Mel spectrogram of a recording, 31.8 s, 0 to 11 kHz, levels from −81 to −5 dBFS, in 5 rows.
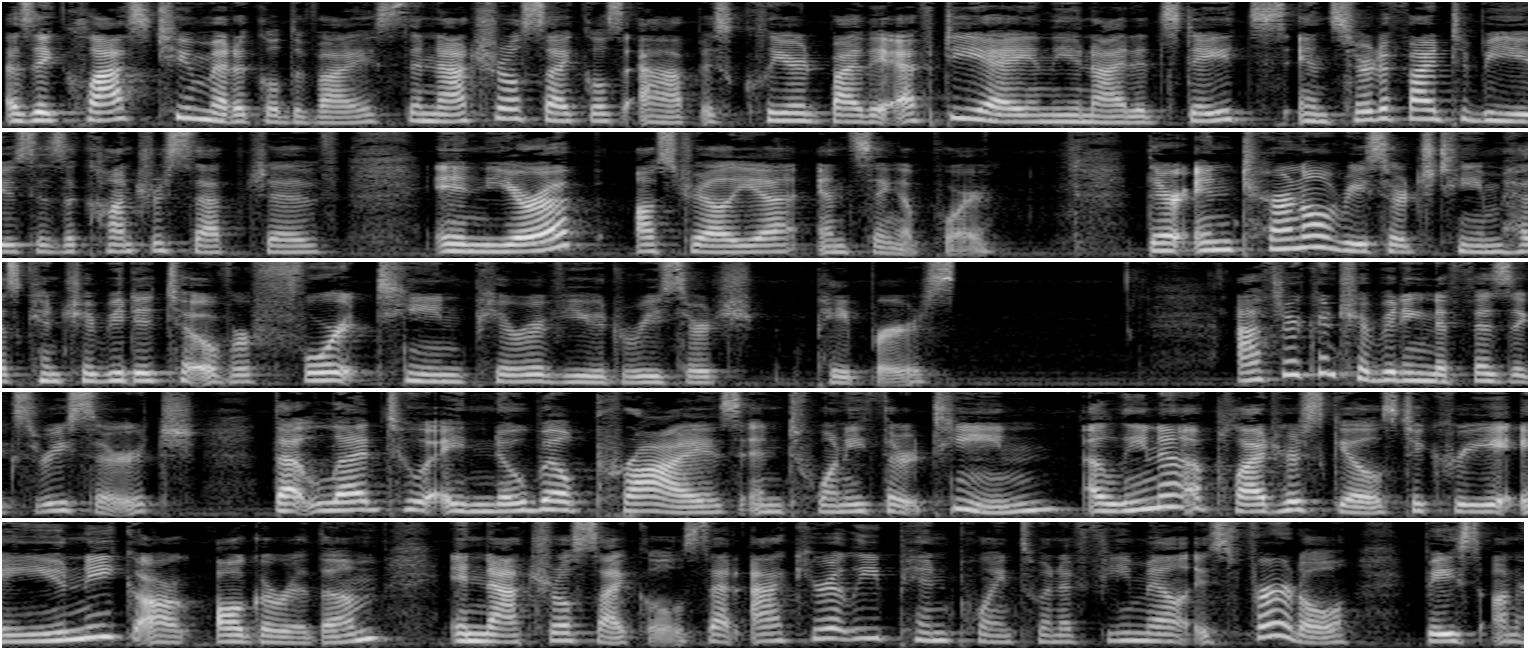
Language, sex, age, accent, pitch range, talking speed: English, female, 20-39, American, 165-205 Hz, 150 wpm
